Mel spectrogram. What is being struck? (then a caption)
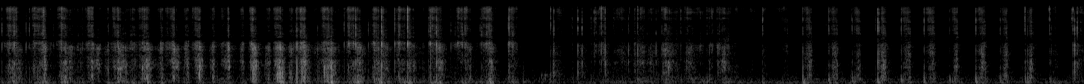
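Bar of soap. A small, round, solid white bar of soap is held in the hands and scratched quickly with long, dark teal painted nails. The result is a fast, steady run of short, dry, bright scratching strokes, roughly four per second, with most of the energy in the upper range and little low end. Each stroke stops sharply with no ring.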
